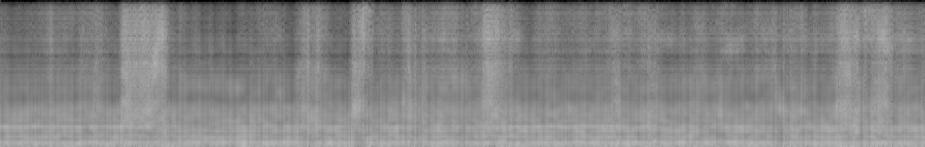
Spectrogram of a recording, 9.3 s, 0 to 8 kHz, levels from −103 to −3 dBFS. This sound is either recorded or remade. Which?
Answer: remade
